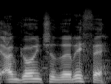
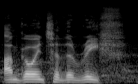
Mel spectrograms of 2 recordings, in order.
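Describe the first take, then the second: First: "Rife" said in two syllables, REE-feh; "Rife" Spanish-style, ree-feh; island's own pronunciation. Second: "reef" as one English syllable; "reef" with no vowel after the f; English pronunciation. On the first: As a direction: sound the final vowel in "Rife", like the end of Tenerife in Spanish. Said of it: "So you would actually say". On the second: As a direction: say "reef" the English way, rhyming with beef. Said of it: "the English pronunciation of the island". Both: Shown as a demonstration.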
